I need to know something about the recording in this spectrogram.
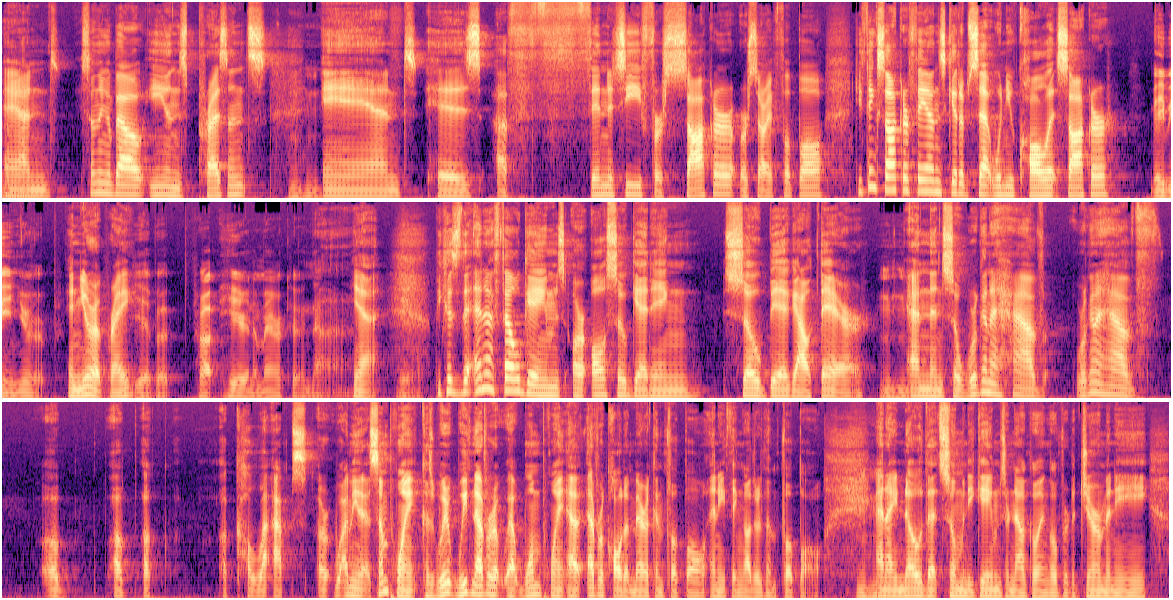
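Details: Adult male who stutters, speaking with word repetitions: stuttering.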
